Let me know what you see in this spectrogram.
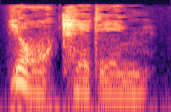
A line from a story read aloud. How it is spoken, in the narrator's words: Ron whispered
